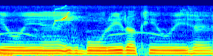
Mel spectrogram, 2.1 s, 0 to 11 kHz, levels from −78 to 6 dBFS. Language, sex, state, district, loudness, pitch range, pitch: Hindi, female, Uttar Pradesh, Jyotiba Phule Nagar, -12 LUFS, 170-175 Hz, 170 Hz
